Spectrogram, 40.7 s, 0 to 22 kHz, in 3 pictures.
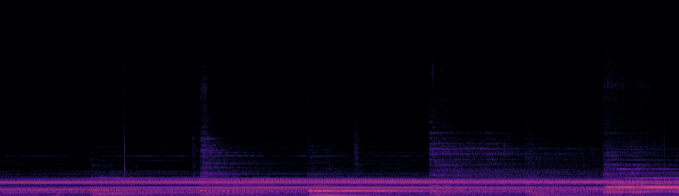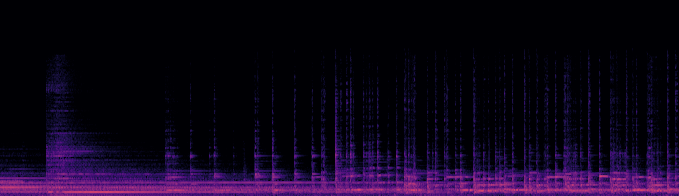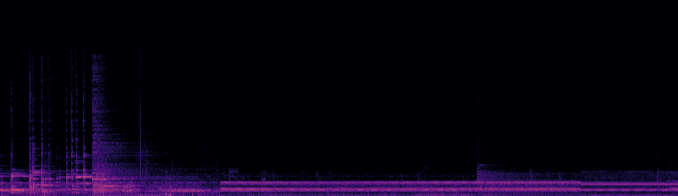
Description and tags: sound sculpture noise troy ohio004
Michael Bashaw of Puzzle of Light. Wind was resonating the strings and you can hear sirens and traffic noise throught the frame.
lowstrings, sculpture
